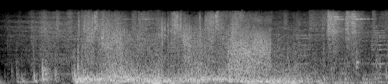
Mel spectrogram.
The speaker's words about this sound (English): The fleeing clean head fires at Stubbs.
